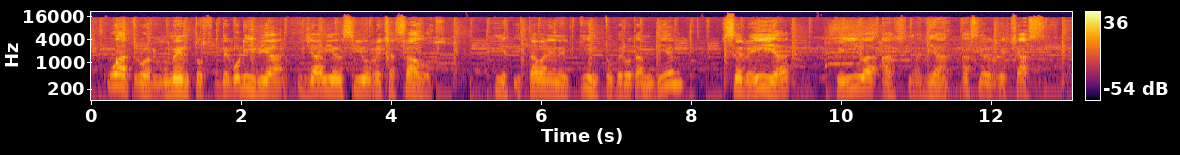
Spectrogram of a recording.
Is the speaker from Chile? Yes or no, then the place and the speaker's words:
yes; Chile; como vulgar chileno nada más, pues como muchos chilenos piensan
